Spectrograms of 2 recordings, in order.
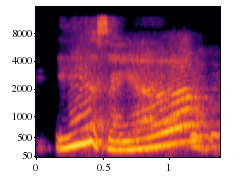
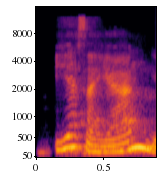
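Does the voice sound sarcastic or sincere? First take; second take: sarcastic; sincere. First: It is said in a pressed, sarcastic tone. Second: It is said in a plain, warm tone. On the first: The parent is being sarcastic, not affectionate. "tapi dengan nada yang iya sayang gitu" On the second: The parent truly means the affection. "misalkan kata-katanya sih, iya nak sayang gitu ya"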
